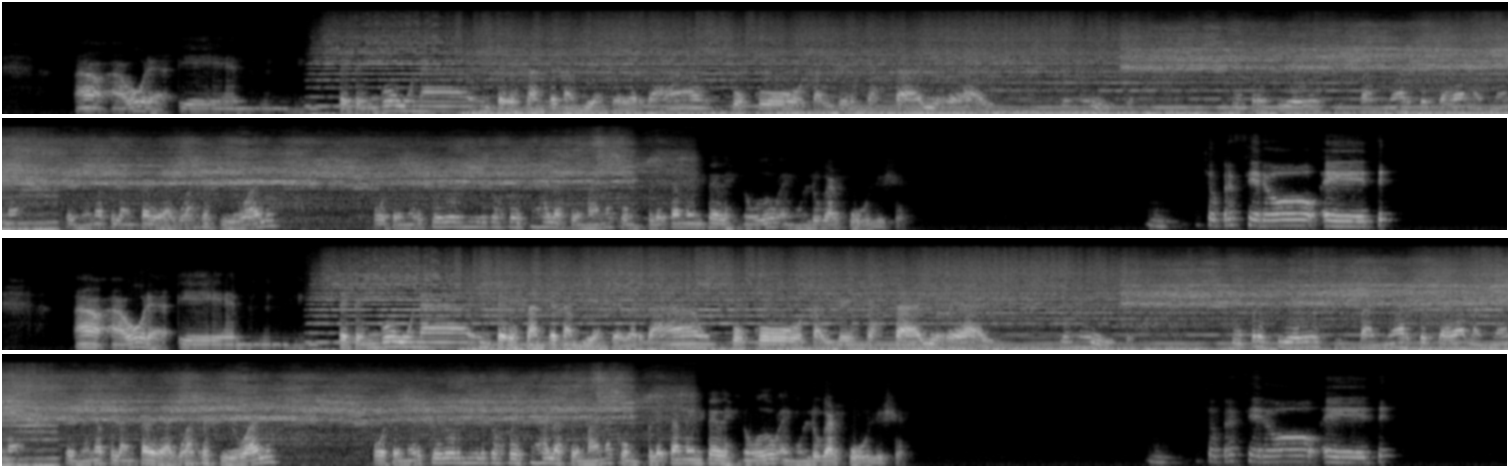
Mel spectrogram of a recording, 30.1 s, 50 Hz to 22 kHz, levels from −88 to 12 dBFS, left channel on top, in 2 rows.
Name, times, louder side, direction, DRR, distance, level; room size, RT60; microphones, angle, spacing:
voice 1, 0.7-10.0 10.6-11.3 12.3-15.3 15.7-17.8 18.8-24.1, right 7 dB, 70° right, 0.3 m, -25 dB
sound 1, 3.0-15.6, right 1 dB, 45° right, 0.8 m, -28 dB
sound 2, 11.2-22.0, right 1 dB, 10° right, 0.6 m, -31 dB
voice 2, 27.1-28.9, left 6 dB, 65° left, 0.4 m, -27 dB
2.1 x 2.0 x 3.0 m
head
